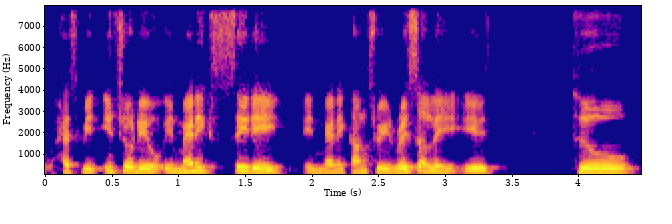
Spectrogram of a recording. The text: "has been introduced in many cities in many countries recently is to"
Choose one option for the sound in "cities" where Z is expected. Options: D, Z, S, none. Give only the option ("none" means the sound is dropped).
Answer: none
